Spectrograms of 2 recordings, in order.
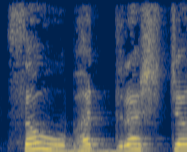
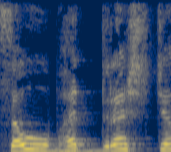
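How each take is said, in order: Both takes have the same delivery.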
